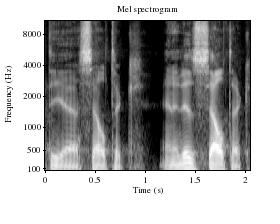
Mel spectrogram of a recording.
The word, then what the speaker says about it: Celtic: I like the Celtic, and it is Celtic. It's one of the most mispronounced words. It's Celtic. It's not Celtic, it's Celtic. It's not the Boston Celtics.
